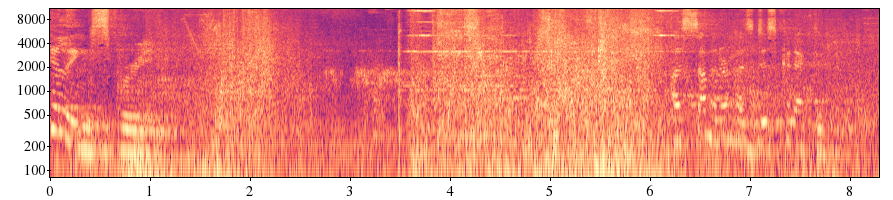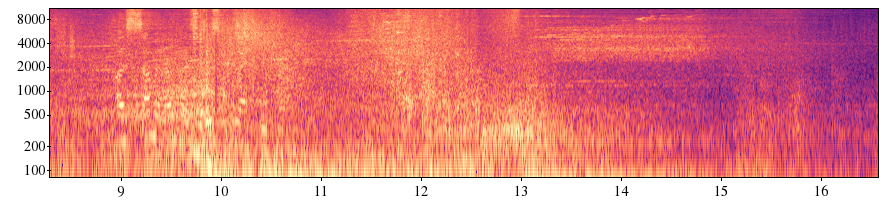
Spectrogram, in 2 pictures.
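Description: Magic spells whoosh and crackle during a fast fight in a video game.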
